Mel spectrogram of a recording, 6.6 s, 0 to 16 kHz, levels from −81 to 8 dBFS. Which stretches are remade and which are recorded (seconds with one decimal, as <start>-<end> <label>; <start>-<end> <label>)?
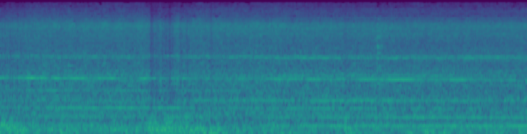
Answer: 0.0-6.6 recorded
